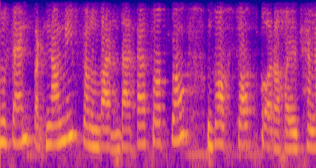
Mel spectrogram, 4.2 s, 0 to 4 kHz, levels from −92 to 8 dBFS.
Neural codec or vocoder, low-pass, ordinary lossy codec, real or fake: codec, 44.1 kHz, 2.6 kbps, SNAC; 3.6 kHz; Opus, 16 kbps; fake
